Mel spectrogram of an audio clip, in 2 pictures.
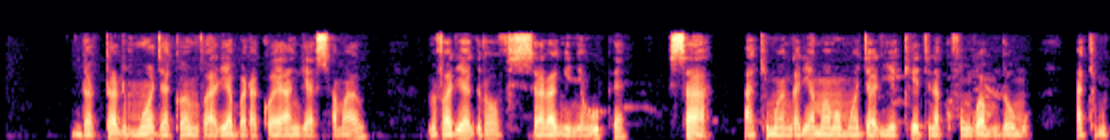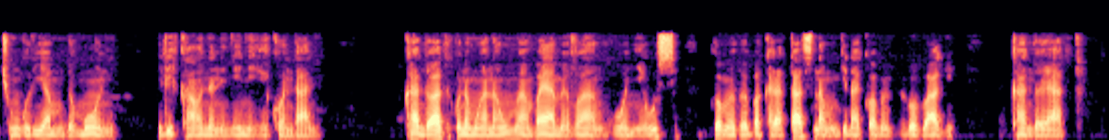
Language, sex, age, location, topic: Swahili, male, 25-35, Kisii, health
